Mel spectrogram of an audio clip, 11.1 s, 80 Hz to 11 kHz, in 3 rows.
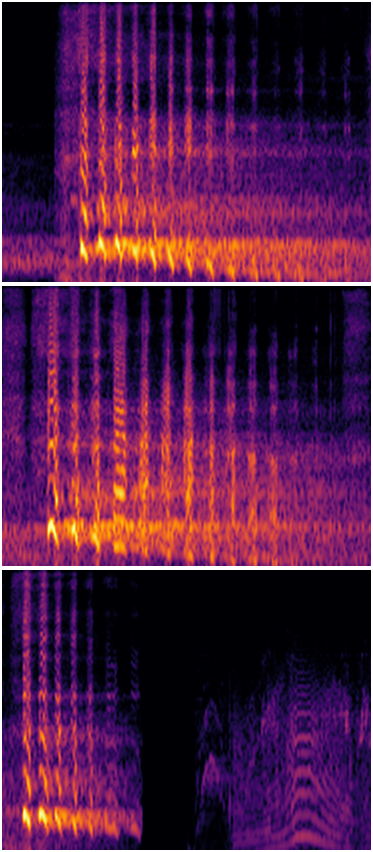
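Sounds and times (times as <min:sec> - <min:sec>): cackling laughter: 0:00.6 - 0:08.8.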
